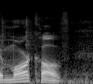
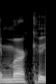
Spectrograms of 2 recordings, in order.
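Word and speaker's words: Mørkøv: Well, he told me last year, Morkov, Michael Morkov. If you're going to say Merku, you also have to use the Danish pronunciation of Michael, which is not Michael, something different.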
